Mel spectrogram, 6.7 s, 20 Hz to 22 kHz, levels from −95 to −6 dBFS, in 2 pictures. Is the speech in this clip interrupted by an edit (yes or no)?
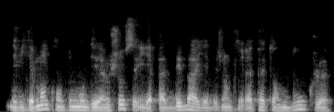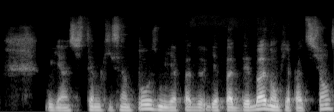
no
